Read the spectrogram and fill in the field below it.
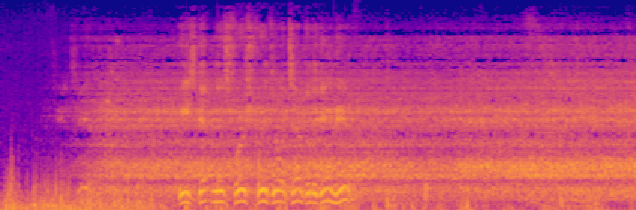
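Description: A basketball video game plays arena crowd noise through a small phone speaker.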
